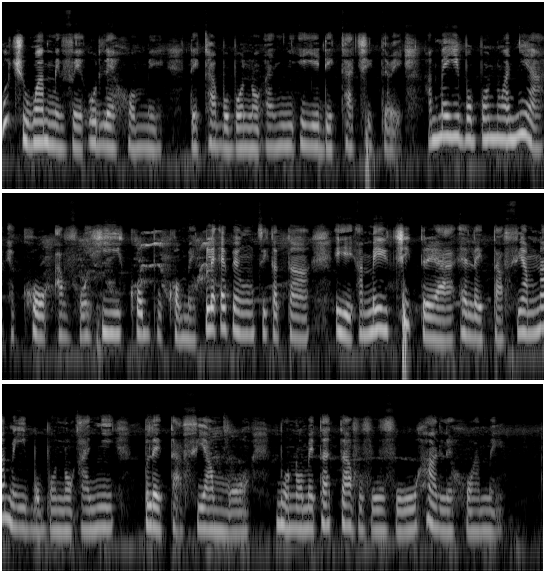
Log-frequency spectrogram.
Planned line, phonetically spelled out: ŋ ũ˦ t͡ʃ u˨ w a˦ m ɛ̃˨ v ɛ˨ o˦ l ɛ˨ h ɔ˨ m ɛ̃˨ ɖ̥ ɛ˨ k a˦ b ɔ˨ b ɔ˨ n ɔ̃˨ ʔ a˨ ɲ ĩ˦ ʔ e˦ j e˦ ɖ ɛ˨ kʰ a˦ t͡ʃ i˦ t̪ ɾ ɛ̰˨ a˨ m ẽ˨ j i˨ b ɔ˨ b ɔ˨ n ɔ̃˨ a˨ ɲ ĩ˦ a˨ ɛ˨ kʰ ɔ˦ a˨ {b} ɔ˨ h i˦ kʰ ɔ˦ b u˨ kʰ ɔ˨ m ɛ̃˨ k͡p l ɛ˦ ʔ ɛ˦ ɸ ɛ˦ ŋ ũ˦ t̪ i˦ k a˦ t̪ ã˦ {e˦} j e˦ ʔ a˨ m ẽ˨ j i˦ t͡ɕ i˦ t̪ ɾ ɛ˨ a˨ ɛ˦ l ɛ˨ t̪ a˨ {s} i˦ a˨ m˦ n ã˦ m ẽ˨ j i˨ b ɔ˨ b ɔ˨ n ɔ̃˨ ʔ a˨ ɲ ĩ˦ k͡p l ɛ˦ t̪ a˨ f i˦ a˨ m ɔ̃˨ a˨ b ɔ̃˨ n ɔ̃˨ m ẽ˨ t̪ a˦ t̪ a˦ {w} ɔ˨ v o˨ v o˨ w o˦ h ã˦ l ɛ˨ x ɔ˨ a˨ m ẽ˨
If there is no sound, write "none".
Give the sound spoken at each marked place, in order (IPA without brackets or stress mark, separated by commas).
v, e˦, f, v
